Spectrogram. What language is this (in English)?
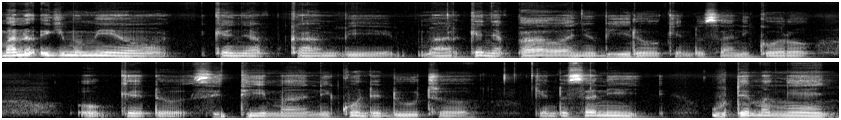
Luo (Kenya and Tanzania)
